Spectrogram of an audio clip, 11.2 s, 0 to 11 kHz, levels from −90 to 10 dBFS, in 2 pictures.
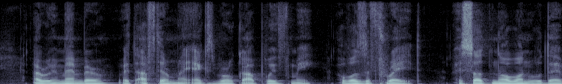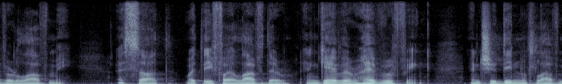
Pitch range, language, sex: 110-130 Hz, English, male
